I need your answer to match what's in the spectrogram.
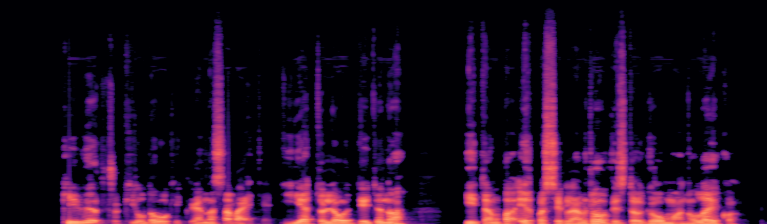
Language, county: Lithuanian, Kaunas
